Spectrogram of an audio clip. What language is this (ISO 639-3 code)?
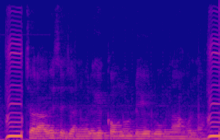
bho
